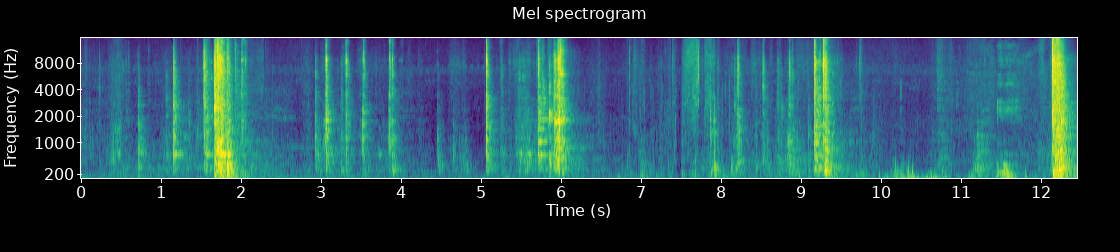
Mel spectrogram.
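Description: Metal clicks, clanks and knocks from the steel linkage and sheet-metal body panels of a Simplicity SunRunner riding mower being moved by hand. The knocks come at irregular intervals, the loudest about two seconds and six seconds in.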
